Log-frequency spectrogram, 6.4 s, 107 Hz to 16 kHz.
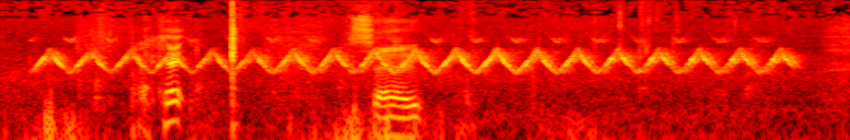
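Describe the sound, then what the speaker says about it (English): A custom car alarm on a BMW 850i wails loudly in a fast, regular up-and-down warble, with a few clunks and a brief spoken remark early on before it cuts off. "the car does have its own custom car alarm"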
